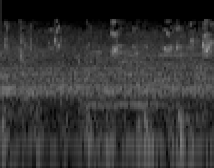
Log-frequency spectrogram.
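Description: Basketball being dribbled on a hardwood court, a few short knocks, with faint voices from players on the court in a near-empty arena.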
